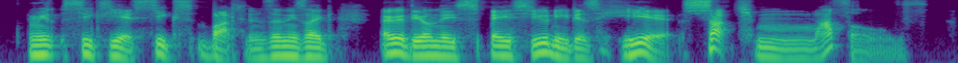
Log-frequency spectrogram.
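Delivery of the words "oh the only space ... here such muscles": slow, drawn-out, posh, fancy English voice. Retelling a movie scene where a tailor fits a suit: Vincent Price-style fancy English voice. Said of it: "And he kind of talks like this".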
